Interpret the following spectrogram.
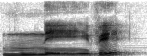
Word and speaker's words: neve: due modi diversi, ovvero la e può essere e come per esempio in neve e e pertanto chiusa, oppure è come nella parola bello è.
